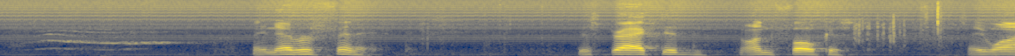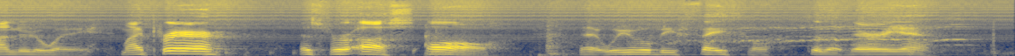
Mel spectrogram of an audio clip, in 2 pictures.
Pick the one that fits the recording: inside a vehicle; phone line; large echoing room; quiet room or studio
large echoing room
